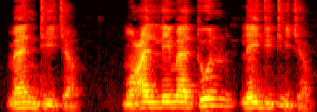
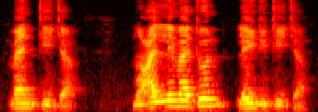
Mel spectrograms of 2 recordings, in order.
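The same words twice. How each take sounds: The two takes are said the same way.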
